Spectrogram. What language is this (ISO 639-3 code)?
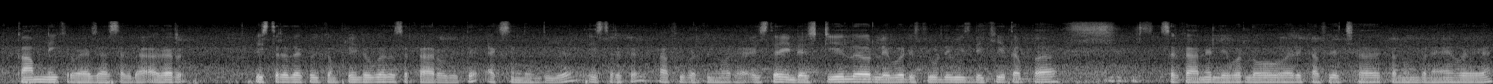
pan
